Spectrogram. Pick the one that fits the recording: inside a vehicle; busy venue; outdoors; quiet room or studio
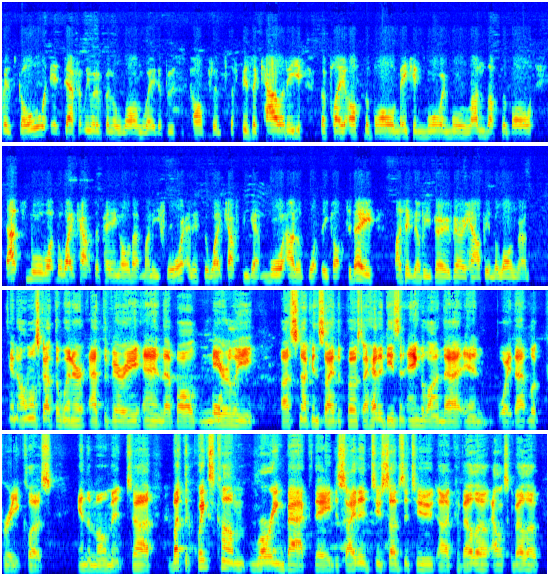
busy venue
